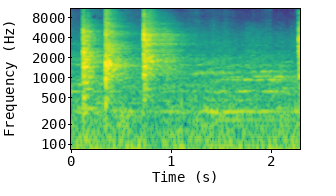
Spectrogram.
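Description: Hockey sticks knocking against each other on a store rack as they are handled: three sharp clacks within the first second.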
